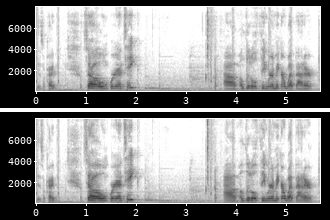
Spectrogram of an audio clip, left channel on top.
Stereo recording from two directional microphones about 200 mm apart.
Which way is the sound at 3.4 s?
40° right (ahead or behind).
